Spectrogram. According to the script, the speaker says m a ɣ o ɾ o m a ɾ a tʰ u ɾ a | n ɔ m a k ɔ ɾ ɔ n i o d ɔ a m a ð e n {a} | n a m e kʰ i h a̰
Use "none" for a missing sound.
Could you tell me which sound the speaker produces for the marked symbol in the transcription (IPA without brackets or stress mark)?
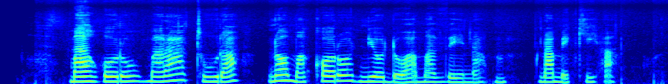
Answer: a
